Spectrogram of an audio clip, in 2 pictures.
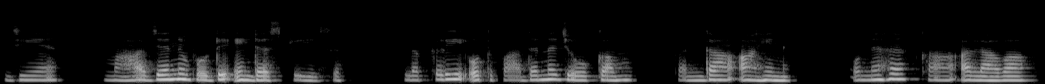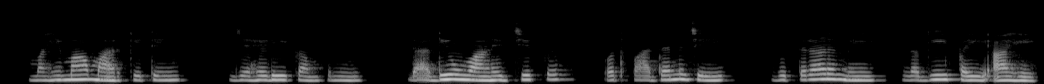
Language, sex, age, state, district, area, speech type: Sindhi, female, 30-45, Madhya Pradesh, Katni, rural, spontaneous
